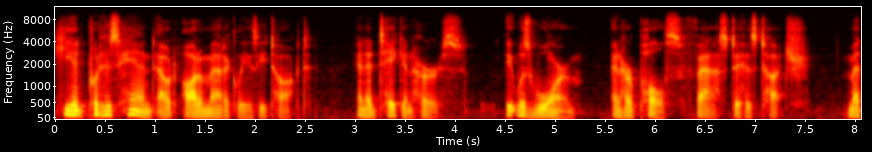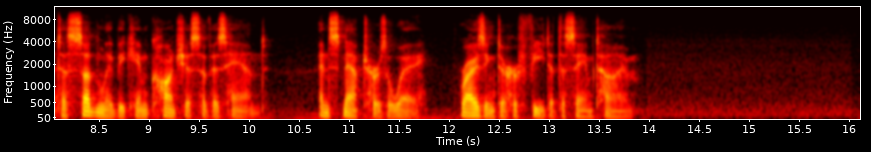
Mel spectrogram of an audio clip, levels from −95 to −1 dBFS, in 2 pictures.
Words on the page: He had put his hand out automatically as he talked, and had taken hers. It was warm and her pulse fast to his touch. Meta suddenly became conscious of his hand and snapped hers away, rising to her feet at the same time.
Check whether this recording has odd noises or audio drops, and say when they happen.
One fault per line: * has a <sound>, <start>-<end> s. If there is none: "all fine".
all fine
